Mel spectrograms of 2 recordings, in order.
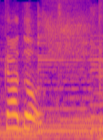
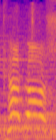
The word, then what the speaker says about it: Kadosh: Si legge con l'accento sulla O, Kadosh. – Kadosh.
